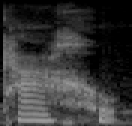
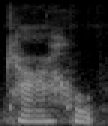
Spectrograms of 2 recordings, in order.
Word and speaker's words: carro: If it's in the middle of the word and it has two R's, like RR, double R, it's pronounced the same way. So like carro, it is the H sound, right? So carro is pronounced like that.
